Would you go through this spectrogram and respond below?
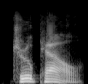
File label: "drupel", American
